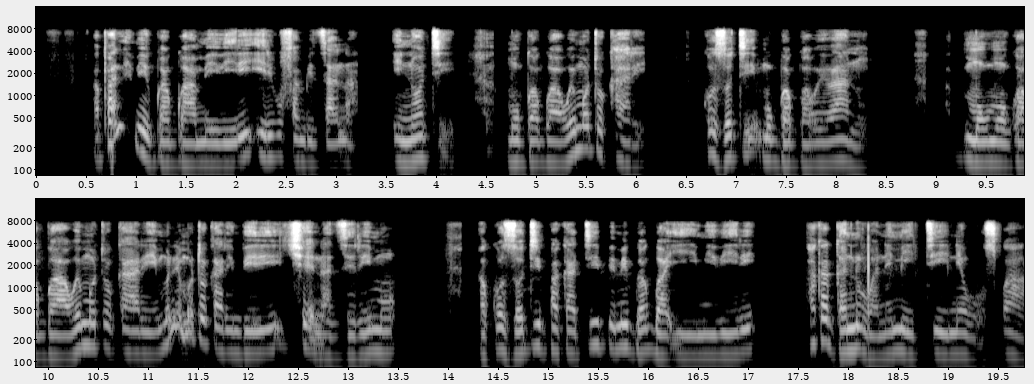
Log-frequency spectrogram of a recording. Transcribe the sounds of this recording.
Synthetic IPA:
ɦapane̞miɡʱwaɡʱwamiʋiɾiʔiɾikufambid͡zana | ino̞ːtḭ | muɡʱwaɡʱwawe̞mo̞to̞kʰaɾi | kozo̞tḭmuɡʱwaɡʱwawe̞ʋan̤u | muuɡʱwaɡʱwawe̞mo̞to̞kaɾimune̞mo̞to̞kaɾimbirit͡ʃe̞na̰d͡ziɾiːmo̞ | akozo̞t̬ipakatipe̞miɡʱwaɡʱwaijimiʋiɾi | pakaɡʱanurwane̞mitʰine̞ɦuːswa

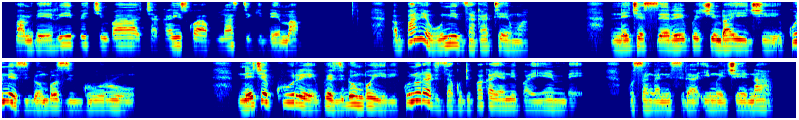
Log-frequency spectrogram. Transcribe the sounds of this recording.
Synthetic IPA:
pambe̞ripe̞t͡ʃimbat͡ʃakaiswaplastikɗe̞ma | pane̞ɦunid͡zakatʰe̞mwa | ne̞t͡ʃe̞se̞rekwe̞t͡ʃimbait͡ʃikune̞ziɗo̞mbo̞ziɡʱuːru | ne̞t͡ʃe̞kʰuɾe̞kwe̞ziɗo̞mbo̞irikuno̞ɾatid͡zakutikwakajanikwaɦe̞mbe̞̰ | kusaŋɡanisiraʔimwe̞t͡ʃe̞ːna

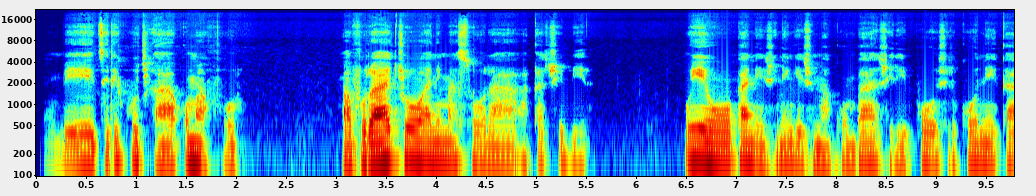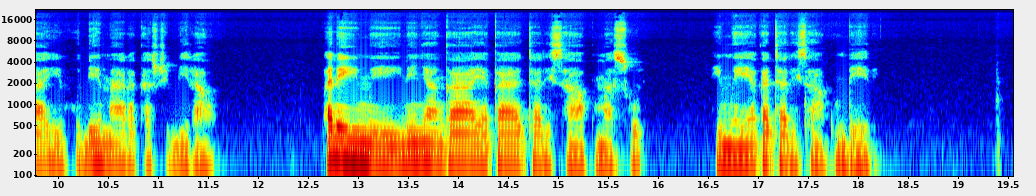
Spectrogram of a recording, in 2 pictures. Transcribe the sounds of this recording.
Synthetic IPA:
ombe̞d͡zirikud͡ʒɡakumafuːro | ma̰fuɾoat͡ʃo̞ane̞maso̞ɾaːkaʂiɓiːra | uje̞wo̞pane̞ʐine̞ŋɡe̞ʐimakombaʐiripʰo̞ʐirikuone̞kaivuɗe̞maɾakaʂiɓiraːwo | pane̞imwe̞ine̞ɲaŋɡajakatarisakumasura | imwe̞jakataɾisakumbe̞ːri

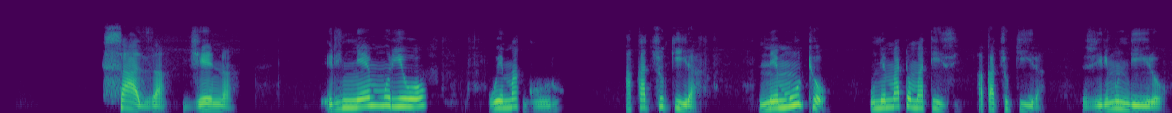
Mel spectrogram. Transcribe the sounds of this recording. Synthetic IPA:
sad͡za̰ | d͡ʒe̞na̰ | rine̞muriwo̞ | we̞maɡʱuːru | akat͡sukiɾa | ne̞mutʰo̞ | une̞mato̞matisi | a̰kat͡sukira̰ | ʐiɾimundiːro

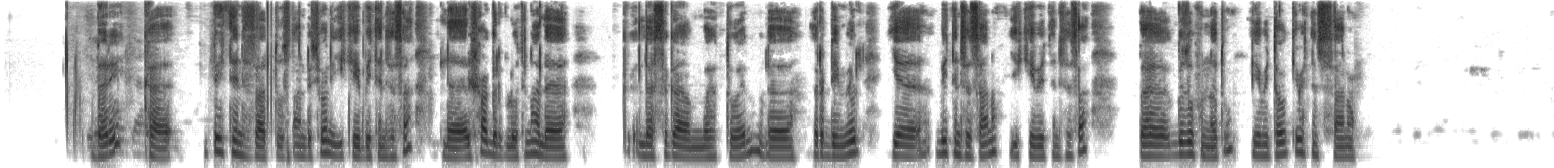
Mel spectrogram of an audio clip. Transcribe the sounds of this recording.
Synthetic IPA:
bəɾe̞kʰə | be̞t̪ɨnsɨsat̪wʊst̪ʼand̪si̥ho̞njikʰebet̪ɨnsɨsaləɨɾʃaːɡəlɡɨlo̞t̪ɨnːal | ləsɨɡamət̪wɔjnmləɨɾd̪emːiwoljɛbe̞t̪ɨnsɨsanəwjɛkʰeβe̞t̪ɨnsɨsa | b̥əɡɨzufunːət̪ʰujɛmːit̪ʰːawːɔkʼjɛβe̞t̪ɨnsɨ̥sanəw

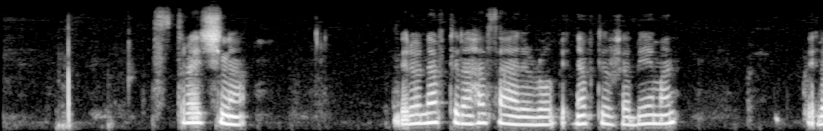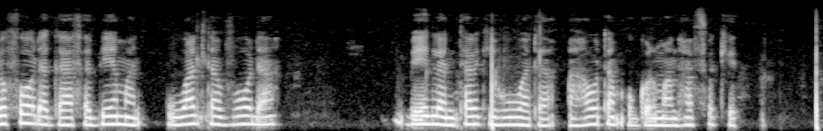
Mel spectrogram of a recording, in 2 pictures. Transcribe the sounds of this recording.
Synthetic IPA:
stɾɛt͡ʃna | ɓɛ̰ɗɔnaftiɾaɦasaɾɛɾɔɓɛnaftiɾtabɛman | ɓɛɗɔfɔːɗaɡaːsabɛman | waltavɔɗa | bɛlantaɾkihuwataːɦawtamʔɔɡɔlmanɦasɔkʰɛt̚

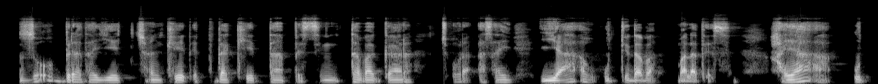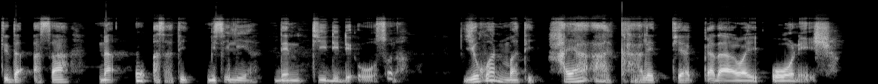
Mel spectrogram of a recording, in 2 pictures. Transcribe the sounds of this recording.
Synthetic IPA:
zɔ̰ʔɔbɪɾɐt̪ɐje̞ːt͡ʃːɐnkʰe̞ːt̪ʼɛt̪ːɪd̪ɐkʰe̞ːt̪ːaːpːɛsɪnt̪ːɐbɐɡːaːɾɐ | t͡ʃʼɔɾɐ̰ʔɐsɐjjaːʔɐwʊt̪ʼːɪd̪ɐbɐ | mɐ̰lɐ̰t̪ʰe̞̰ːshɐjaːʔa̰ | ʊt̪ːɪd̪ɐɐsaː | nɐʔʊʔɐsɐ̰t̪ɪmɪsɪlɪjɐd̪ɛnt̪ːiːd̪ɪd̪ɛʔo̞̰ːsɔnɐ̥ | jɔhʊɐnmɐt̪ɪhɐjaːʔaːkʰaːlɛt̪ːɪjɐɡɐd̪aːwɐjo̞ːnʔḛːʃːɐ̥

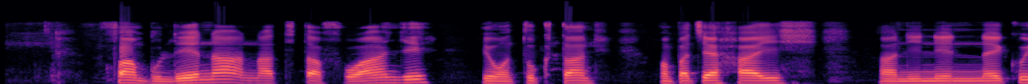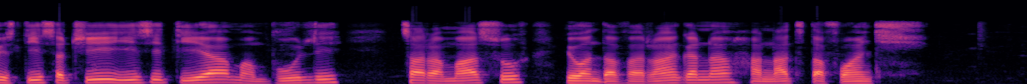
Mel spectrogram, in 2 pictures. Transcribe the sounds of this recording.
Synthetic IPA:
fambulenəanat̪i̥t̪av̥uaŋɡi | ewant̪uku̥t̪ani̥ | mampat͡sahaj | anineninajkuizit̪isaʈ͡ʂiizid̪̥iəmambuli | t͡saɾəmasu | ewand̪avaɾaŋɡanəanat̪i̥t̪avuaŋɡi̥

